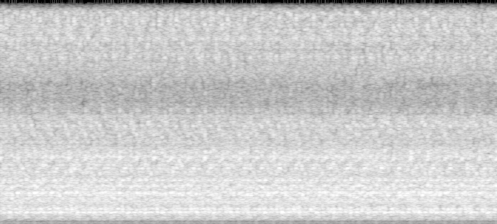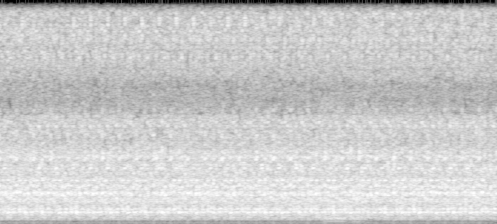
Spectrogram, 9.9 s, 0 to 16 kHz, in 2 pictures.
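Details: 2017 Ram 3500 diesel idling with steady clatter, about three rattles a second, during injector kill test with scan tool (5-second kills at 12–17 s and 28–33 s); cause not pinned down.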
